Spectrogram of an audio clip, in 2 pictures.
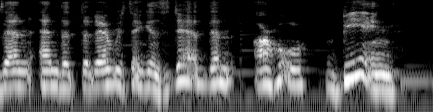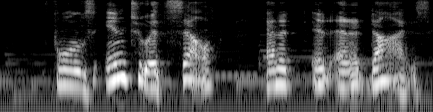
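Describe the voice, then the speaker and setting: A woman's fairly low voice with very wide pitch swings, a very slow pace and music in the background. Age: 80s+. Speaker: physician. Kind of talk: interview answer.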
